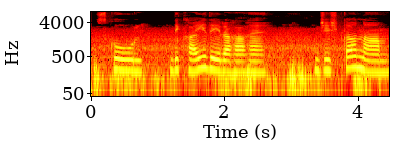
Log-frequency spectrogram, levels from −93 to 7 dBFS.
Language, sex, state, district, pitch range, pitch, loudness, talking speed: Hindi, female, Chandigarh, Chandigarh, 190-220 Hz, 210 Hz, -17 LUFS, 95 wpm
